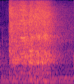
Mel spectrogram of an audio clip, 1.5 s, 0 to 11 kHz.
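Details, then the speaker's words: Hyundai i40 G4NA engine, 113,000 km, first start after repair of scored cylinders: cranks and catches cleanly, runs evenly with no knocking or tapping, no fault codes; normal start. "заработал работает ровненько никаких посторонних стуков браков ничего нет ошибок нет"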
